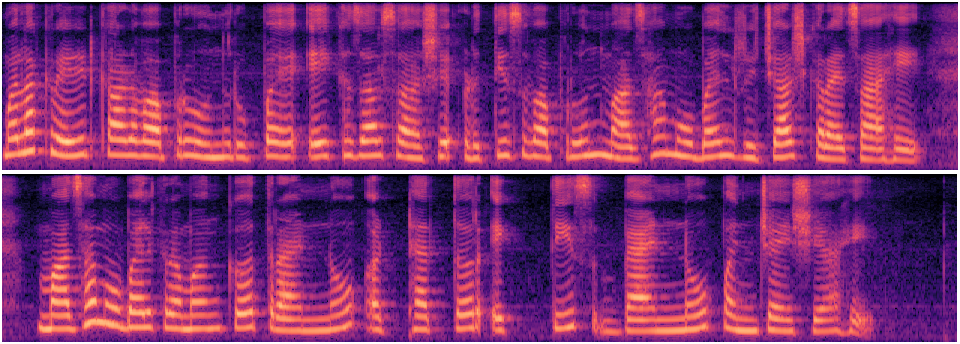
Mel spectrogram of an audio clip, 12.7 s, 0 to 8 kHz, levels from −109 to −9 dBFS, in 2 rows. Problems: none marked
